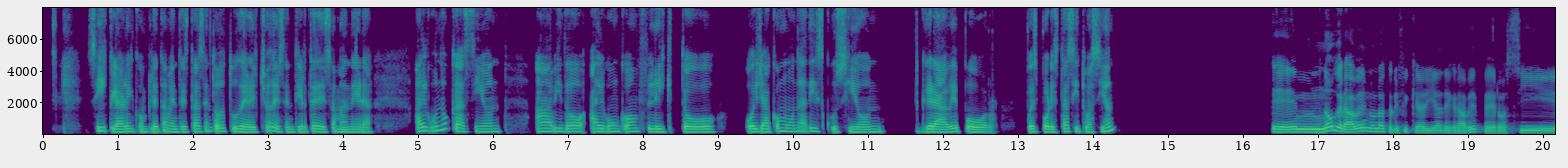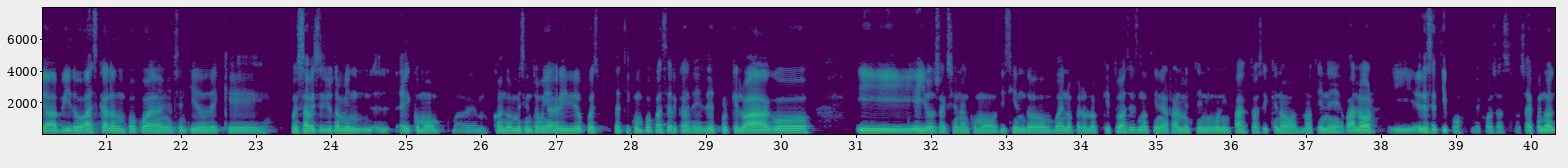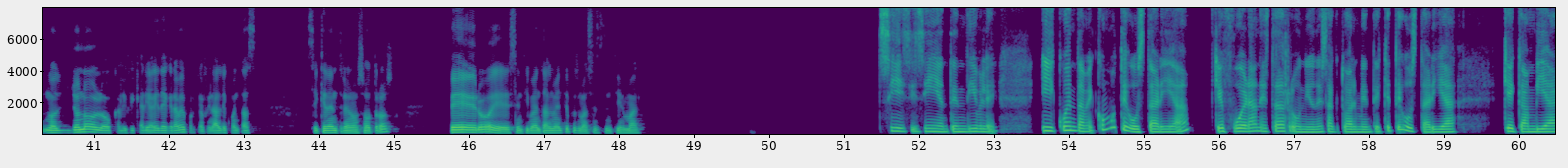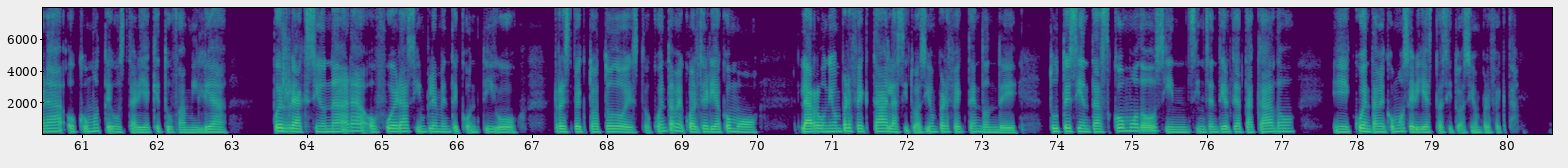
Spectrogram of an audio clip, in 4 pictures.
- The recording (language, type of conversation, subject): Spanish, advice, ¿Cómo puedo mantener la armonía en reuniones familiares pese a claras diferencias de valores?
- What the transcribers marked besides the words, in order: unintelligible speech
